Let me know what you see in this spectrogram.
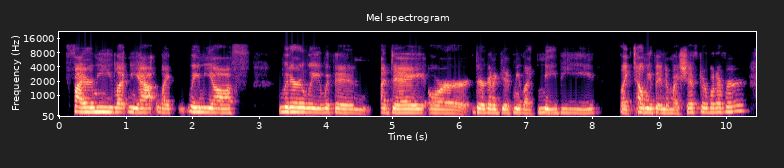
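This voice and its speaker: With a normal speaking voice, a woman talks at a fairly slow pace and keeps her intonation fairly even. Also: medium pitch for a woman. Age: 40s. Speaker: counselor educator, podcast host. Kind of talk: podcast interview. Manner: casual, filler-heavy.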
